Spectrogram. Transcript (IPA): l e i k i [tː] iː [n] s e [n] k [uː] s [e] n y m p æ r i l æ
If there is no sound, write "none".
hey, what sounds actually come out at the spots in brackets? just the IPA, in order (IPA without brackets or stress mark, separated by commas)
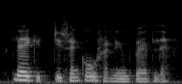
tː, none, ŋ, uː, e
